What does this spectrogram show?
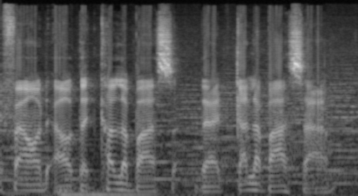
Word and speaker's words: calabaza: out that calabas that calabasa how we pronounce it is um similar to the Spanish named calabaza so that one is c-a-l-a-b-a-z-a kalabaza and that one is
